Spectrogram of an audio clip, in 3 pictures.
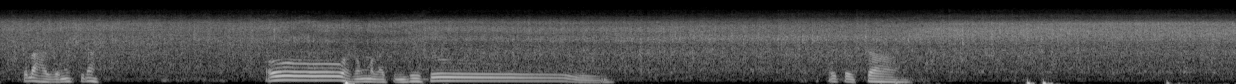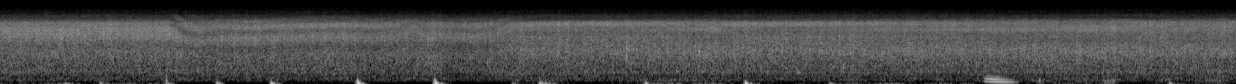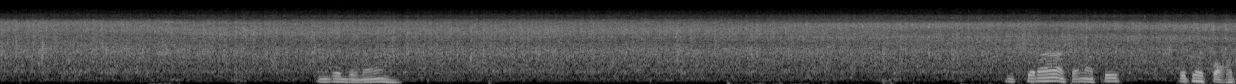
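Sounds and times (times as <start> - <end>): waterfall splashing on stones: 0.0 - 37.0
low thumps: 10.2 - 10.6.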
